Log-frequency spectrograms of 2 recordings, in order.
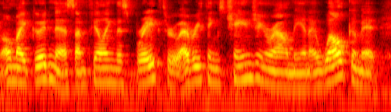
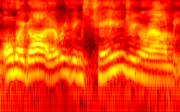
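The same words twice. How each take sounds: First: Calm open delight at the change; welcoming, expansive. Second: Higher, louder panicked take of the line; hammed-up panic, voice jumping up; mock terrified. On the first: Retold or imitated. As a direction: say it as good news you embrace. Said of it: "this could be feeling expansive". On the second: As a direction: blurt it out in alarm at the change. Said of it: "or this could be fearing, feeling terrifying".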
